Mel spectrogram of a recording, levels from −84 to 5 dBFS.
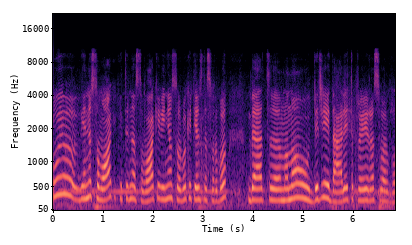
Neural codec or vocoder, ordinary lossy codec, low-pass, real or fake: none; Opus, 16 kbps; 9.9 kHz; real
